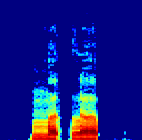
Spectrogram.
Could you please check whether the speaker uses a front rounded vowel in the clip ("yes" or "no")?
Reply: no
